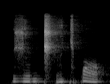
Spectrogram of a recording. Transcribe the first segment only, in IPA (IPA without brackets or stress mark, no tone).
ʒ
